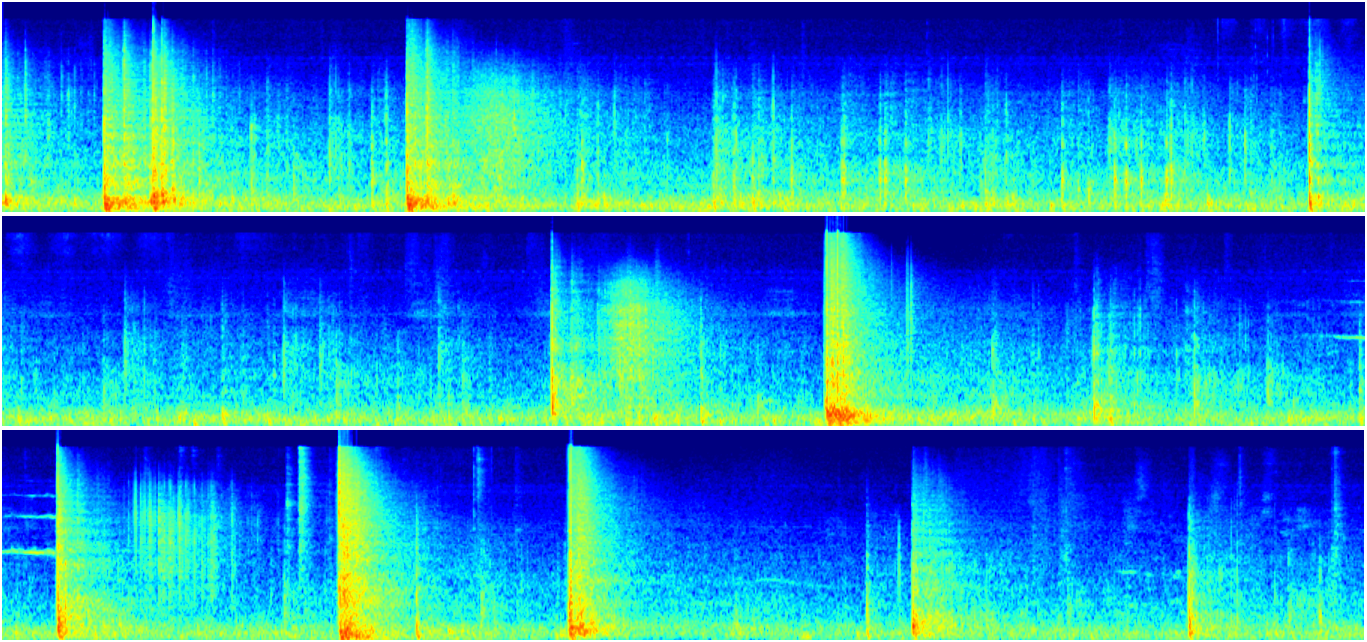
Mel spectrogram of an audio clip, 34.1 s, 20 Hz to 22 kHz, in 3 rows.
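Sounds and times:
fireworks bangs with crackling tail: 0:00.0 - 0:34.0
firework whistle: 0:20.8 - 0:26.2.

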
